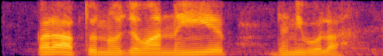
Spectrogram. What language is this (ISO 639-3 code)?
hin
